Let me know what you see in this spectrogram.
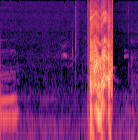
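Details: A brief hum of voice, a pause, then one loud, harsh half-second cough from a person talking during an online game session; cough.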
